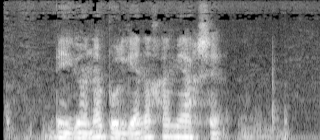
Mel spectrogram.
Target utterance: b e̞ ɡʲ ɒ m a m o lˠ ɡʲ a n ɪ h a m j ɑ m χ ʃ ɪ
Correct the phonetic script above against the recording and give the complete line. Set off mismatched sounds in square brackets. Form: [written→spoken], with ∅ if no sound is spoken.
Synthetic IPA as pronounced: b e̞ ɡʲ ɒ [m→n] a [m→b] o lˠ ɡʲ a n ɪ h a m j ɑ [m→∅] χ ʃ ɪ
